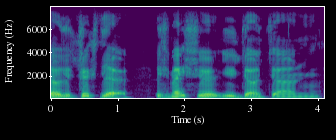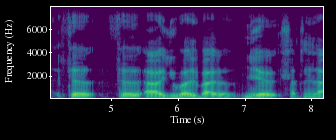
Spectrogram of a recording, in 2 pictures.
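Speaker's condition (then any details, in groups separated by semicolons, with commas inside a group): Mouth cancer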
